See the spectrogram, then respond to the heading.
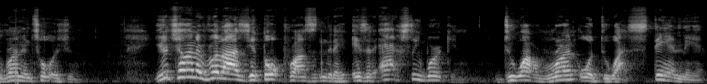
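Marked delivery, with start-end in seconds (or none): none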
